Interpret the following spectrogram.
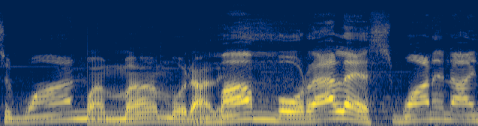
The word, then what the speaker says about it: Juan Ma Morales: I'm going to make him pronounce it Juan. Juan Ma Morales.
